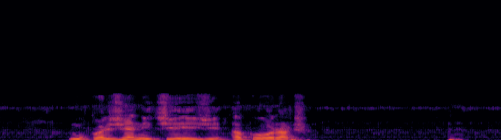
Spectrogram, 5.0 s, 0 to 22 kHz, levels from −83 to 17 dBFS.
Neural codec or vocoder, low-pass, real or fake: codec, 16 kHz, 4.8 kbps, FACodec; 7.2 kHz; fake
